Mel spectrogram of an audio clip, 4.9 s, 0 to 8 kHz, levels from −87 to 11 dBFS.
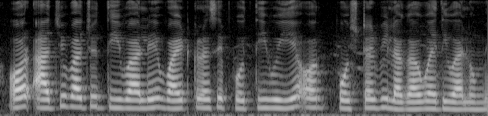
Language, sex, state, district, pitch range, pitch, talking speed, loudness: Hindi, female, Chhattisgarh, Balrampur, 205-230 Hz, 220 Hz, 210 wpm, -18 LUFS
